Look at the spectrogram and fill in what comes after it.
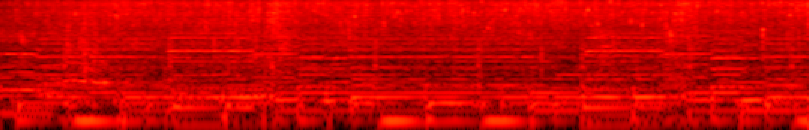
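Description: Sausage patties sizzling in hot grease in a frying pan, a steady hiss, with guitar music playing over it.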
